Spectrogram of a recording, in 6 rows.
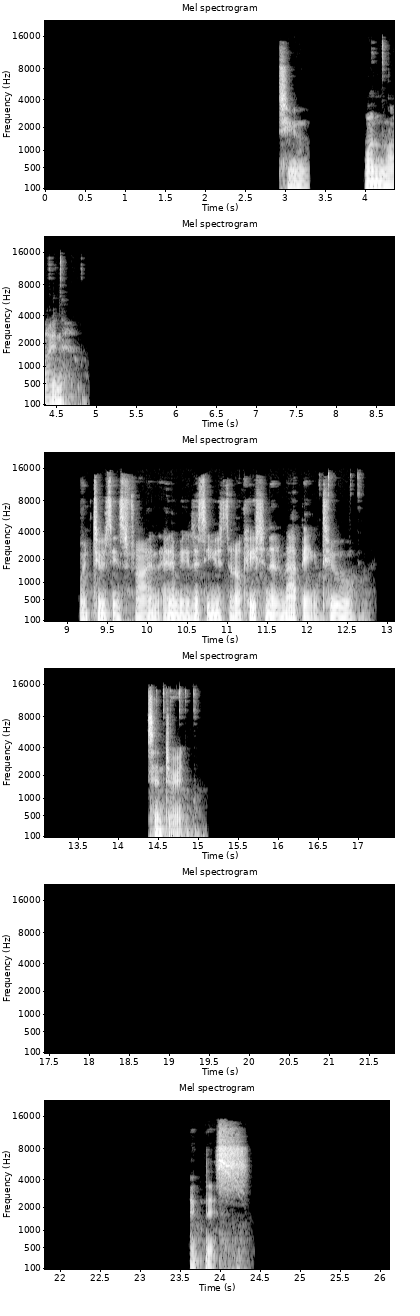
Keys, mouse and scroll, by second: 1.2 click, 3.6 click, 4.0 click, 4.4 click, 4.8 click, 5.2 click, 5.3 click, 5.5 click, 7.4 click, 12.1 click, 12.5 click, 13.9 click, 14.3 click, 14.5 click, 14.7 click, 14.8 click, 17.0 click, 18.7 click, 20.0 click, 21.6 click, 22.9 middle click.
